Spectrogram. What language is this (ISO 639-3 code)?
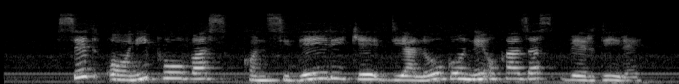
epo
